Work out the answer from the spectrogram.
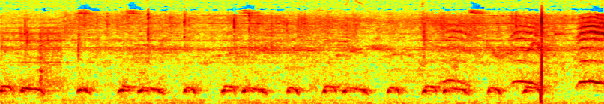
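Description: A bird giving a long, even series of short, low hooting notes, about two or three a second. Near the end a higher, longer call that rises and falls comes in a few times, and there is a single sharp click about seven seconds in.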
